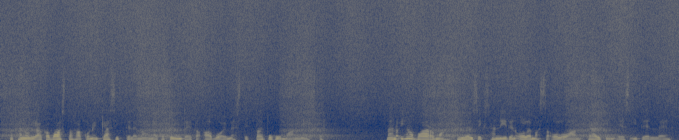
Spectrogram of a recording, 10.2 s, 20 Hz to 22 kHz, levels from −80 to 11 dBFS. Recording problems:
hiss; loud; throughout; 1 dB below the speech

